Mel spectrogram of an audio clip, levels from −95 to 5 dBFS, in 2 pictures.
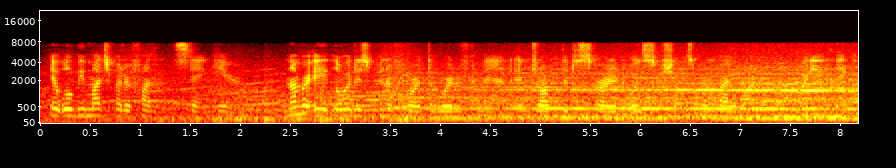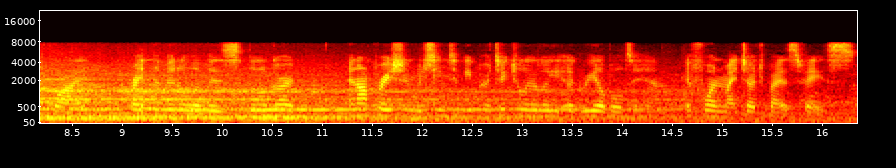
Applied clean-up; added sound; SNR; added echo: none; Race car, auto racing / Accelerating, revving, vroom; 0 dB; none.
